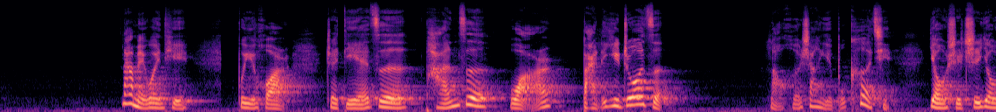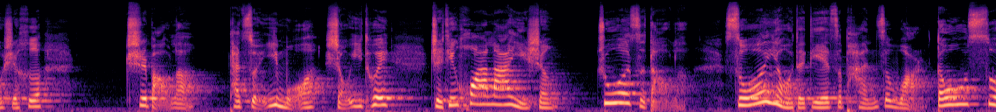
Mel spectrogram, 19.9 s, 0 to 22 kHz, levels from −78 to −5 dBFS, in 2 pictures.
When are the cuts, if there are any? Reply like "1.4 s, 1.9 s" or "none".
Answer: 2.2 s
